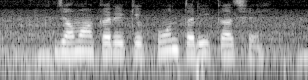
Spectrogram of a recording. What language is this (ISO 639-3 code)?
mai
